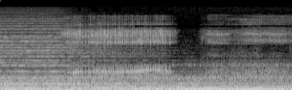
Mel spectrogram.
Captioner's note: Snoring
